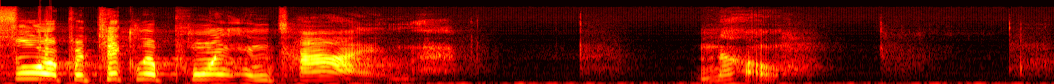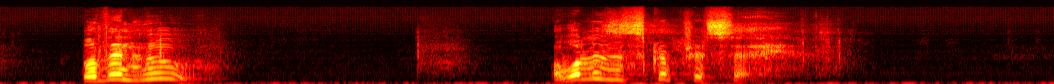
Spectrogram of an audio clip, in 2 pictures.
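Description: An elderly man speaks with animation into a microphone, pausing between phrases.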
